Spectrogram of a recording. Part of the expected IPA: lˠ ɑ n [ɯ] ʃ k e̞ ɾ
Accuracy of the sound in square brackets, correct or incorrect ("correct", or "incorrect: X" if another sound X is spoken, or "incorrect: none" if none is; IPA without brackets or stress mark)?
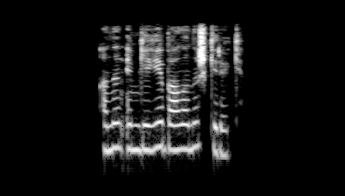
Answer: correct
